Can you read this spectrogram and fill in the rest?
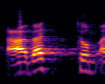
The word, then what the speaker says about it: عبدتم: وعندنا هنا الدال أدغمت في التاء إدغاما كاملا، عبدتم، النطق بتاء مشددة، نخرج من الباء إلى تاء مشددة، عبدت عبدتم عبدتم.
